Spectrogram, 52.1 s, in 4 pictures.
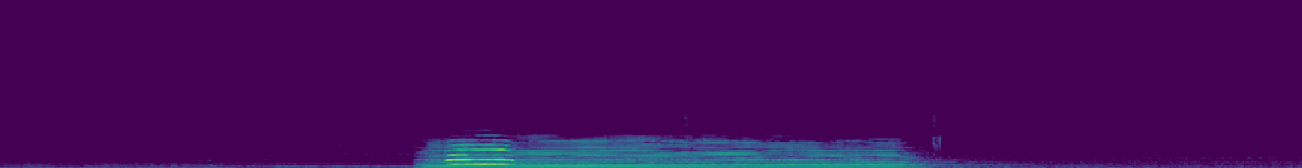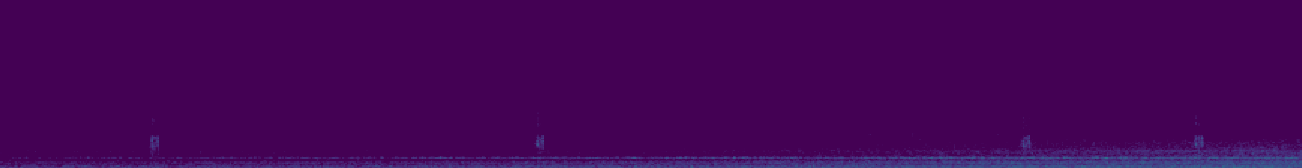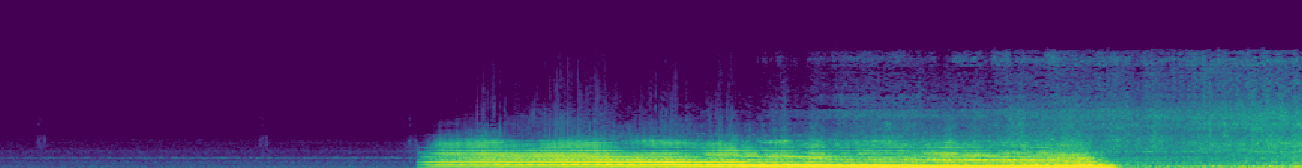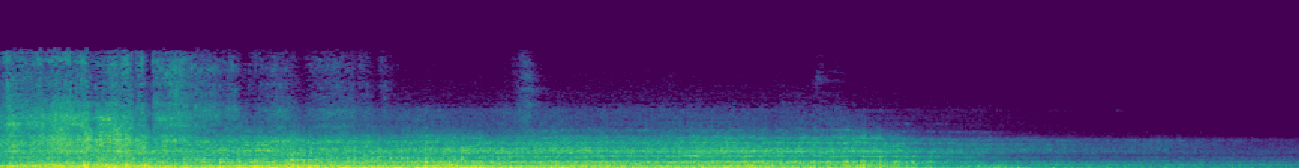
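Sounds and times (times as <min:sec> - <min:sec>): train rumbling past on rails: 0:00.0 - 0:52.0
locomotive horn blast: 0:02.8 - 0:10.2, 0:30.1 - 0:37.6.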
